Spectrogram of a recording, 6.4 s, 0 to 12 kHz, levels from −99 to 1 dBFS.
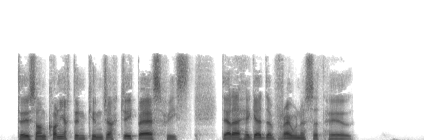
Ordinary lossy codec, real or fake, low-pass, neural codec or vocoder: MP3, 48 kbps; fake; 7.2 kHz; codec, 16 kHz, 1 kbps, X-Codec, WavLM features, trained on Multilingual LibriSpeech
